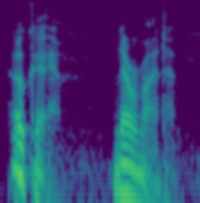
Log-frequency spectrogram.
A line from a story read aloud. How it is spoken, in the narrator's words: she said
